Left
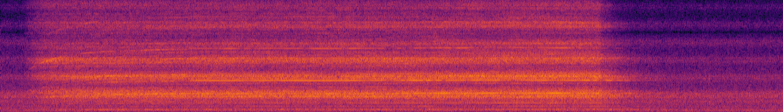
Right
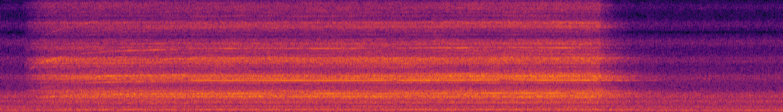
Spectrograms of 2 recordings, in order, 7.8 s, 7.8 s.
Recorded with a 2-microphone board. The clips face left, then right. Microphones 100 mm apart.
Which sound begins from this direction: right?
A blender, at 0.2 s.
